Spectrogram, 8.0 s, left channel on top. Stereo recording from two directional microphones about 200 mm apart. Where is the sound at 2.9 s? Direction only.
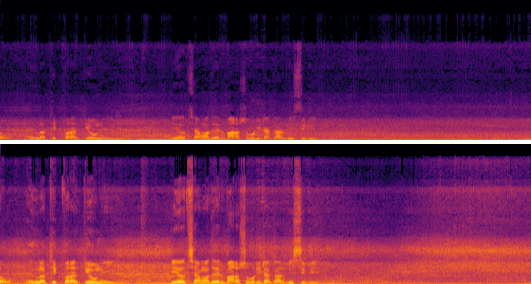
20° right (ahead or behind).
